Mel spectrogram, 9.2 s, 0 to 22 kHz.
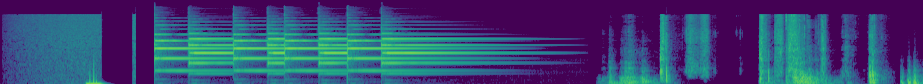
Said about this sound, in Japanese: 事件が起きたのは2015年3月15日17時24分。少年が自宅でくつろいでいたところに玄関のチャイムが鳴り響いた。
